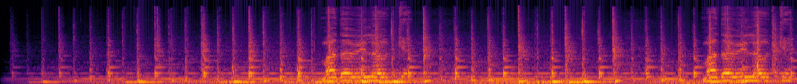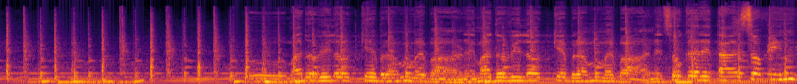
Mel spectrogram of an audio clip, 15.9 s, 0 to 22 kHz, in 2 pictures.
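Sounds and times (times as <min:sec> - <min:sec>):
tambour drum: 0:00.4 - 0:15.9
person chanting: 0:03.2 - 0:04.2, 0:07.0 - 0:08.0, 0:10.5 - 0:15.9.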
